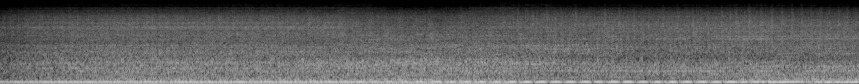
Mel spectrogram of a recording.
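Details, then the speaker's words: Jeep CJ-7 AMC 304 V8 with Summit 8600 mild performance cam, during service and tuning; deep idle with steady rolling lope pulsing a few times a second, no pinging or clunking, plenty of oil pressure. "that Summit model 8600 mild performance cam they put in this motor, it's pretty sweet. It's got a really nice lope to it."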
